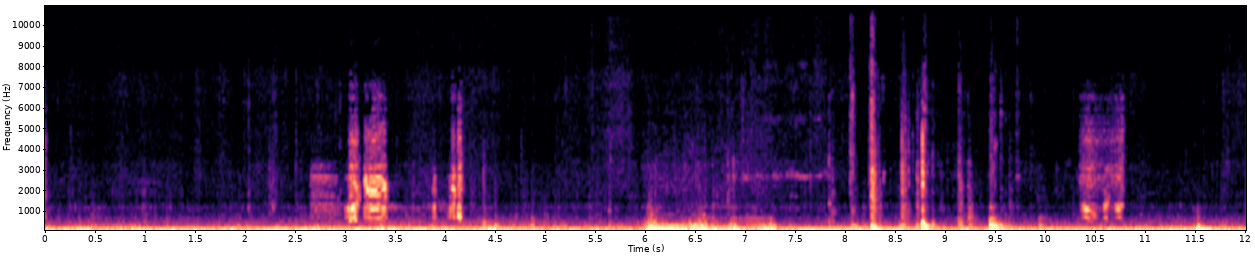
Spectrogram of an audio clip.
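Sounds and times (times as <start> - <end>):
car engine running: 0.0 - 12.0
sharp knocks and clunks: 7.9 - 10.1.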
